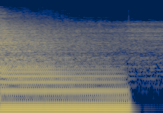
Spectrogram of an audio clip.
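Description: Electronic music: a loud held low synth note with a stack of overtones stops abruptly about one and a half seconds in, leaving only a faint soft layer.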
